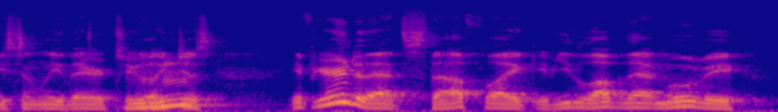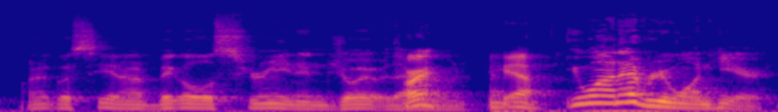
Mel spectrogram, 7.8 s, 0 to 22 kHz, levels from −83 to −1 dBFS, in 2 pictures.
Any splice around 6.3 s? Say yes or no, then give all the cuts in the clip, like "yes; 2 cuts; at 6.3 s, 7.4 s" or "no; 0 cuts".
yes; 1 cut; at 6.3 s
